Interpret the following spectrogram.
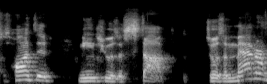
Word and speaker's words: estopped: So the word that Catherine used, estopped. Anyone ever heard the word estopped? Estopped is a verb which means it's spelled like this. It's like stopped.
